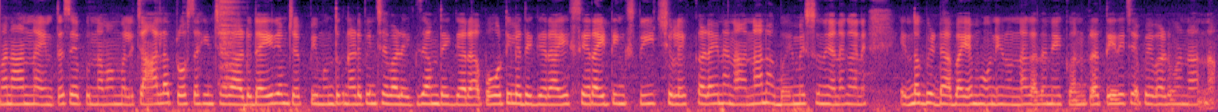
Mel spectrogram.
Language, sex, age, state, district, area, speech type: Telugu, female, 18-30, Telangana, Nalgonda, urban, spontaneous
